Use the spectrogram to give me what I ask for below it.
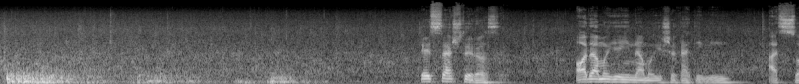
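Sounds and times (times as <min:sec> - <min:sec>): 
deep rolls of thunder: 0:00.0 - 0:05.1
heavy spring rain: 0:00.0 - 0:07.9
speech: 0:04.2 - 0:05.2, 0:05.8 - 0:07.9.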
